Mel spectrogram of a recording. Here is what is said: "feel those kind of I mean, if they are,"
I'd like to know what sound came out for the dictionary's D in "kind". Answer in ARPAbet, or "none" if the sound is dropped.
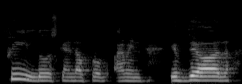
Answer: D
